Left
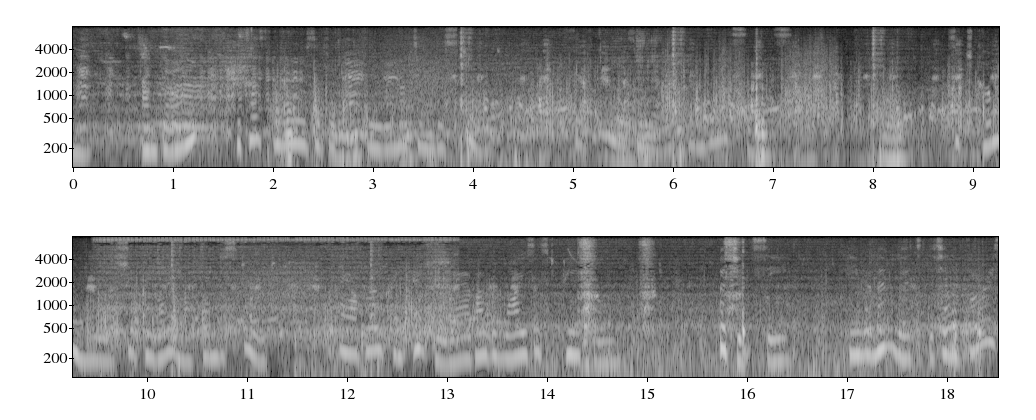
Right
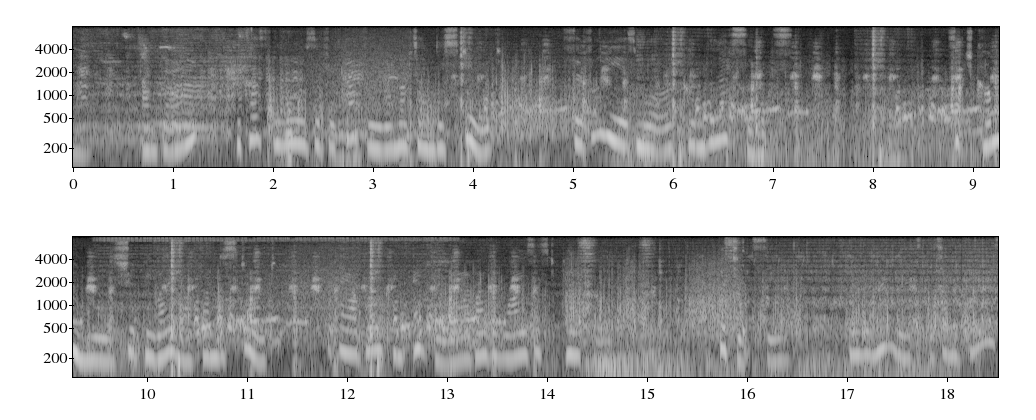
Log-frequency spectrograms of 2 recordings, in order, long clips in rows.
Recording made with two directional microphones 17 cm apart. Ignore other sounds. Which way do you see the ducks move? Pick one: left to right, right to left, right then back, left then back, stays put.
left to right.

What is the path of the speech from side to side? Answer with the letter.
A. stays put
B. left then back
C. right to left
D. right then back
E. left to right
D.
